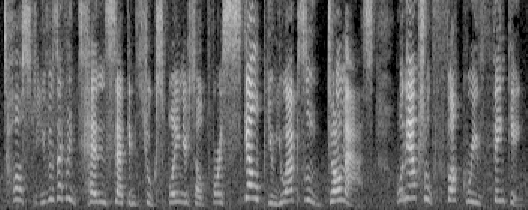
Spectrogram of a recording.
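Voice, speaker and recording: A woman's voice: very high voice, big pitch swings, moderate pace, bright, forceful tone, slight background noise, voice pushed up, heavily acted. A woman voicing a cocky, sweary, hot-tempered punk boy in his late teens in an audio roleplay. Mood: furious. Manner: brash, sweary, indignant.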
